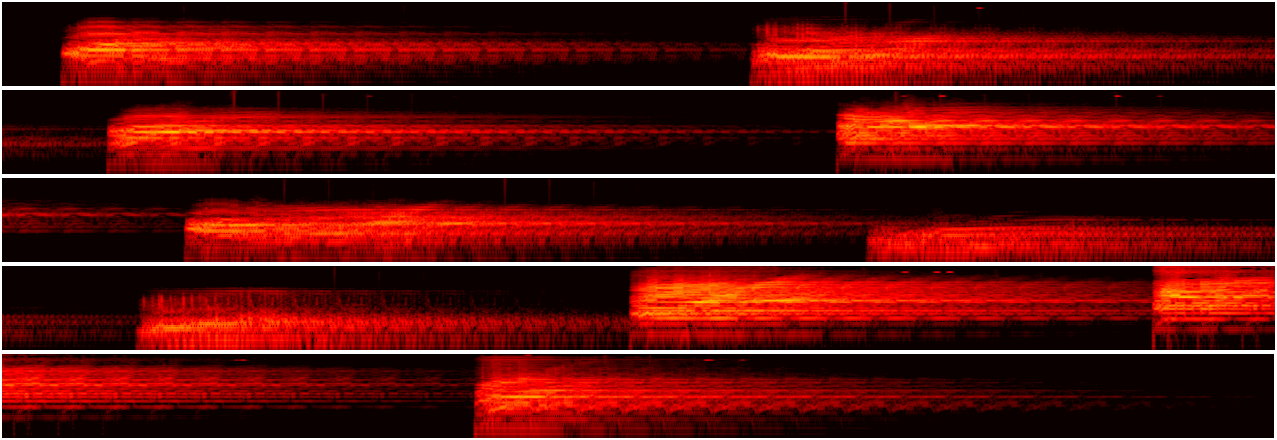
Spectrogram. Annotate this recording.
A signal, a droid, a scanner, a beam. Whatever it is. It's a Bladerunner sci-fi kinda mood.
